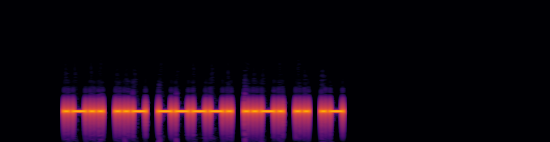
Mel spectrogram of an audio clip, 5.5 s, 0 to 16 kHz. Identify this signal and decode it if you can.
Morse code, heard as a keyed tone, about 28 wpm, 700 Hz. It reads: LU9FIA
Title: DXCC-100 Call Signs - 6 Characters - Repeated 3x - 28wpm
